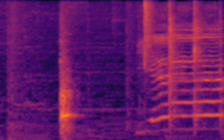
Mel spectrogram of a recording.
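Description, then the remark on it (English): One sharp hand clap, then after a short pause several more claps at a steady, even rhythm while a voice speaks excitedly over them. “I'm clapping because it's fucking over!”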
